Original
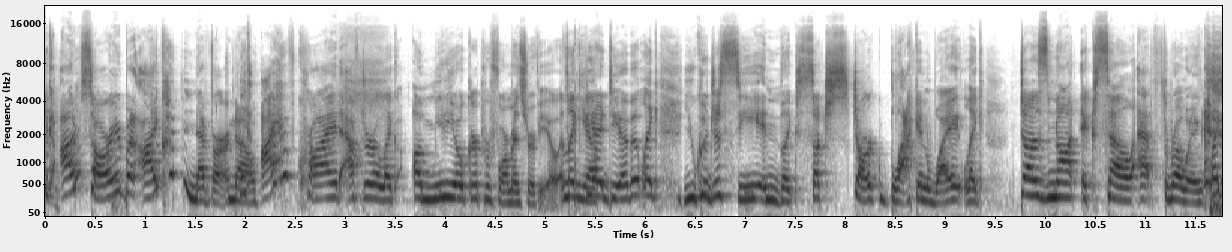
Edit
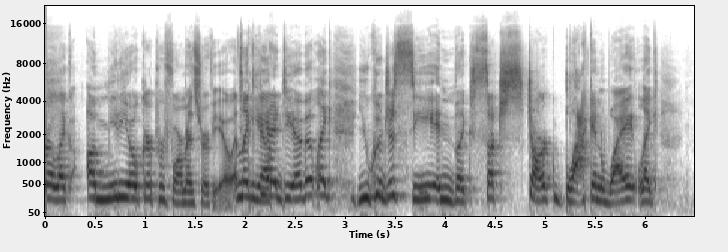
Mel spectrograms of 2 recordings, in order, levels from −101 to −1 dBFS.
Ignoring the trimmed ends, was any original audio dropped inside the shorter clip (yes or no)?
no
